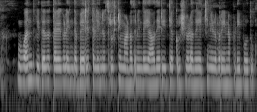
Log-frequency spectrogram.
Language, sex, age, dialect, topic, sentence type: Kannada, female, 18-24, Dharwad Kannada, agriculture, statement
